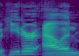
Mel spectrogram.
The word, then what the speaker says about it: Heater Allen: So Heater Allen Brewing. Did I get that right? – Yes.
